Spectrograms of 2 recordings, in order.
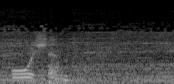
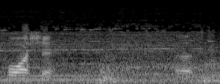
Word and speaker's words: Porsche: German lesson for you, the real German pronunciation for the car I'm currently riding in is Porsche, or Porsche. Porsche is more or less the English version, but if you want to have it German perfectly right, that is Porsche.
